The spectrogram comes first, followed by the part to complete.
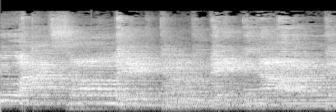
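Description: Live acoustic folk music: a man singing a melody over strummed acoustic guitar and bowed or plucked cello.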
